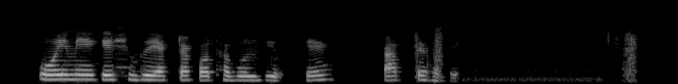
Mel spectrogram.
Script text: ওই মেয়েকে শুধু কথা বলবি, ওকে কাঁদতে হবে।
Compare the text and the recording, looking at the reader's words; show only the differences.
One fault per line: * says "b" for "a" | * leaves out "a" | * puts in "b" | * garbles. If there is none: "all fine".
* puts in "একটা"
